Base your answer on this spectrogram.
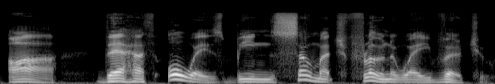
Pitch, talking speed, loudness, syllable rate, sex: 115 Hz, 120 wpm, -18 LUFS, 3.3 syllables/s, male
